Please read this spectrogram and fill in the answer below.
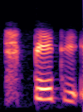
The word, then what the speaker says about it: Späti: Späti, it's pronounced Späti.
